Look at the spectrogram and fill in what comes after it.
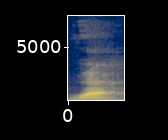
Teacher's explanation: Za ini makhrajnya ujung lidah dengan ujung gigi. Ujung lidah dengan ujung gigi yang di atas.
